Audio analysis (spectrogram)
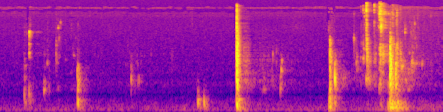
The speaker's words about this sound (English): Like, actually, I need some water right now. Sorry, you're going to hear my water bottle. Anyway, yes, it's plastic as well.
